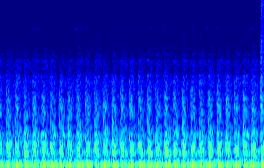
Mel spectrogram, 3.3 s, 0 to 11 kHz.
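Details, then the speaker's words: VW 2.5 L gasoline engine (Passat/Jetta/Golf) being set up for a compression test after a cylinder 1 misfire, with fuel pump and ignition fuses pulled: the starter cranks at a steady, even rhythm without firing, a normal crank with no start. "and then we're going to crank the car it should be cranking but it shouldn't start"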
